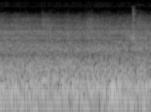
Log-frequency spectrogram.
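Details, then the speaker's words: Wash system agitator paddle turning as the alkaline pump runs during an output test, hot water going in, with the wash pump heard in the distance: steady, even rumble and whirr with no knocking, scraping or surging, running normally. "that should be the alkaline pump which is and that's the paddle going around i can hear the agitator"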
